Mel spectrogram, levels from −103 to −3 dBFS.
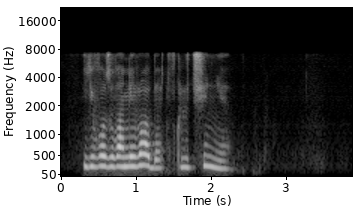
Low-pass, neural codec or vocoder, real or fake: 7.2 kHz; codec, 24 kHz, 0.9 kbps, WavTokenizer, small release; fake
